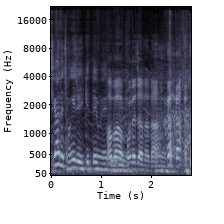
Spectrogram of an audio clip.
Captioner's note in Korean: 웃음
